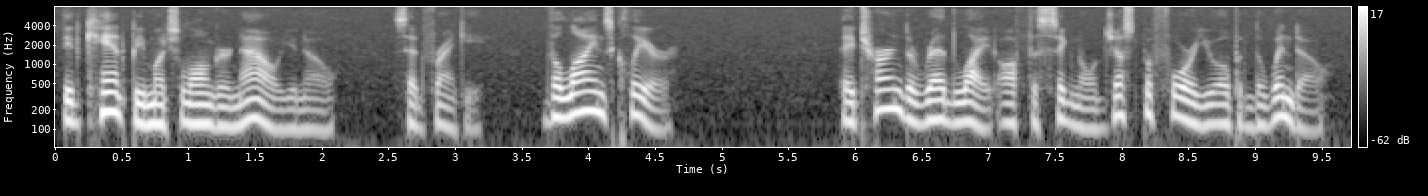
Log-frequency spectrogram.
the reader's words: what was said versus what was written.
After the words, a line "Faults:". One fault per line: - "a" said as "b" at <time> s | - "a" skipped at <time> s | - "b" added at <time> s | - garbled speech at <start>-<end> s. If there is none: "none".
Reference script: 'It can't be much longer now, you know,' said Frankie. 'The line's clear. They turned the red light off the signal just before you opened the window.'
'It can't be much longer now, you know,' said Frankie. 'The line's clear. They turned the red light off the signal just before you opened the window.'
Faults:
none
